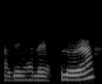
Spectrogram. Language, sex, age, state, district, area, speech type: Assamese, female, 30-45, Assam, Golaghat, urban, conversation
